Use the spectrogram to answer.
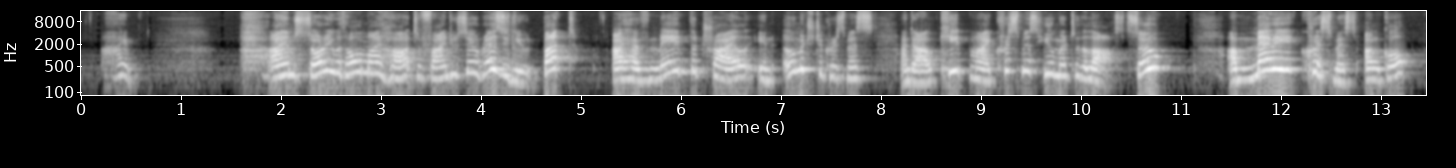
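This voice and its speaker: A woman's put-on character voice, high-pitched with a cheerful, warm tone, very wide pitch swings and a moderate pace. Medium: read story.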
